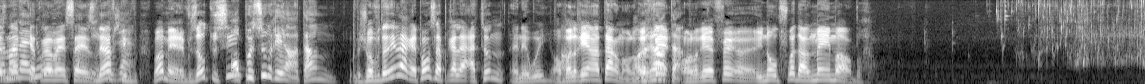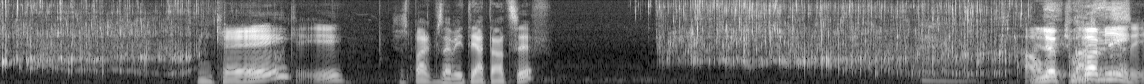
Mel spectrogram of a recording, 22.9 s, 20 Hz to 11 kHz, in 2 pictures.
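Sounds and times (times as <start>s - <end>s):
speech: 0.0s - 8.8s, 13.4s - 17.0s, 21.7s - 22.8s
cold water pouring into a container: 10.0s - 13.6s, 17.8s - 21.8s.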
